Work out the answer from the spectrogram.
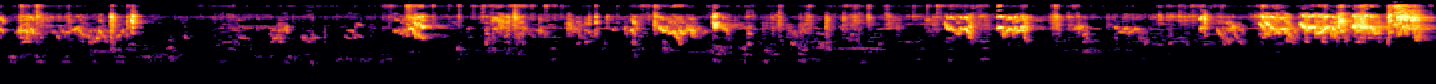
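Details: Budgies chirping together, a busy warble of raspy high chirps and squeaks in short bursts, rising to a loud, dense flurry at the end.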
